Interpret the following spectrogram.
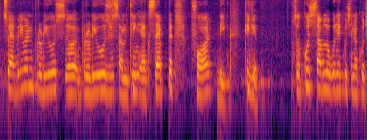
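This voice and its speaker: An Indian woman teaching a lesson. She explains an English story in Hindi with many fillers. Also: lowish voice.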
